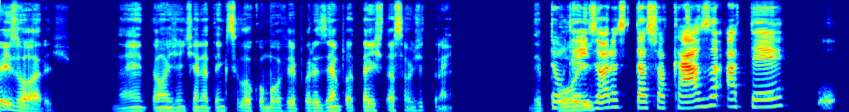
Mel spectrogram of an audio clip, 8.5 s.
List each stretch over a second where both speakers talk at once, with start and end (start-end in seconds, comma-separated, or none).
none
